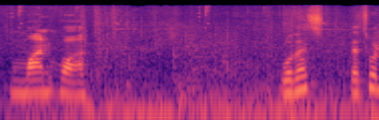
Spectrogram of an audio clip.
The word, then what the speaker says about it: manhwa: i hate that name manwa well that's that's what it's called korean manga where does the waff come from because that's how you would pronounce it in korean man come on i'm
